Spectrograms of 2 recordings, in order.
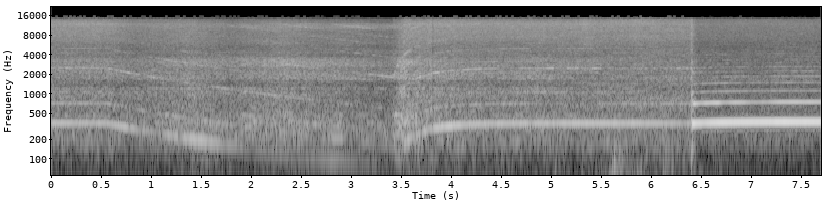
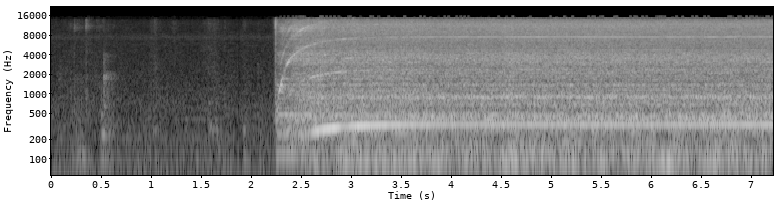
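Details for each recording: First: Craftsman 12-gallon wet/dry shop vac with no suction: loud pure siren-like whine rising as the motor spins up, holding, then sliding down; debris clogging the fan blade vane ends so it cannot draw air. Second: Craftsman 12-gallon wet/dry shop vac after cleaning debris out of the clogged fan blade and filter and opening the baffle: motor spins up in about a second to steady rushing airflow, even hum, no siren whine; strong suction, normal.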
